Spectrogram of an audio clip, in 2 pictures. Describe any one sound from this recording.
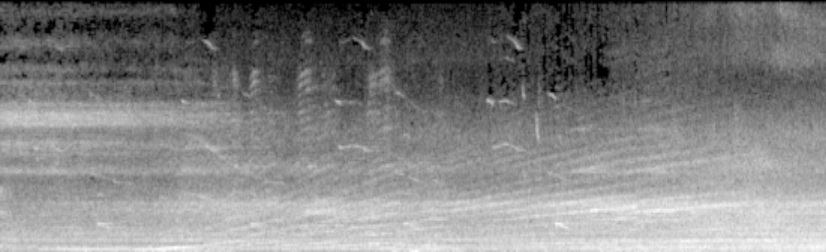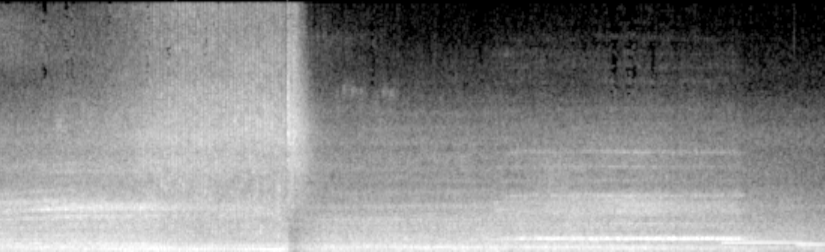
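Train wheels squeal and rumble on the rails.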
